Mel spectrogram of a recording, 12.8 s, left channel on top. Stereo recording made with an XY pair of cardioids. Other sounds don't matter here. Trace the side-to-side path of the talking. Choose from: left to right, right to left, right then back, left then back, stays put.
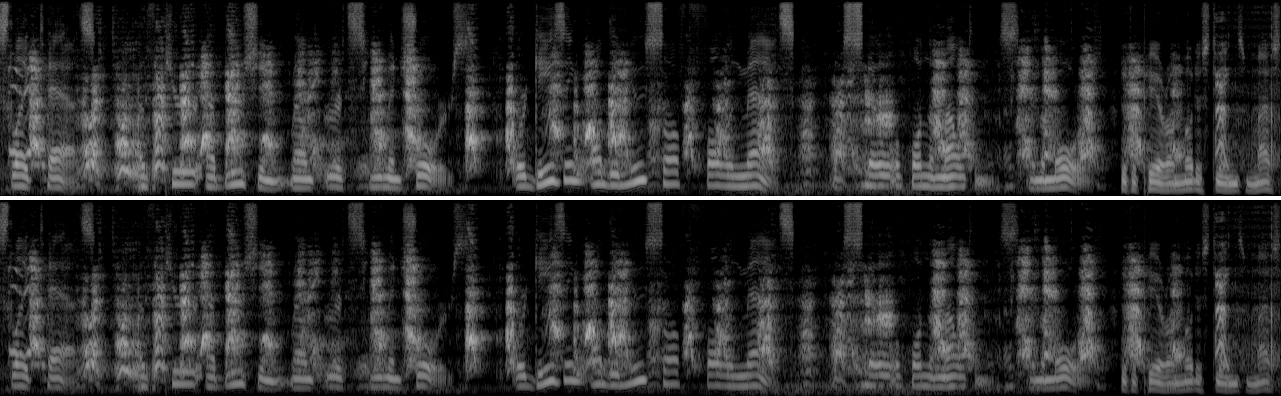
stays put.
